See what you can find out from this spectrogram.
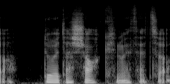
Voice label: "sioc", Welsh

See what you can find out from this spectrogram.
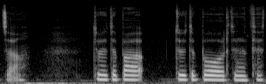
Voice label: "bord", Welsh

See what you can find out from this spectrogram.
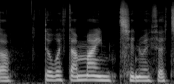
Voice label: "maint", Welsh

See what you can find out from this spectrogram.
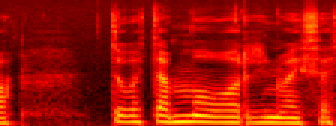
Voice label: "moor", Welsh

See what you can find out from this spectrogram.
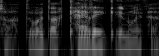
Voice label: "cerrig", Welsh

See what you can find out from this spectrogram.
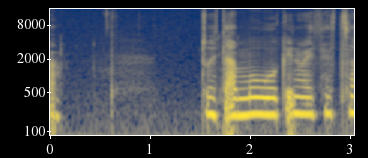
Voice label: "mwg", Welsh

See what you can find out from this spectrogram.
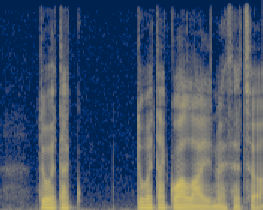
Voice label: "gwaalau", welsh

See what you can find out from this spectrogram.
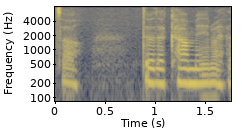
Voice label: "camu", Welsh

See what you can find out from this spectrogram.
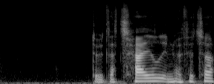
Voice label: "traul", Welsh

